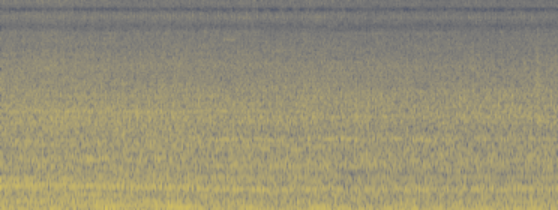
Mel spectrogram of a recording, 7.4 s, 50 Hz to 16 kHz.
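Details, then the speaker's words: Mercedes M120 V12 after replacement of the upper engine wiring harness and MAF sensor harnesses: a smooth, even idle with a steady hum and no knocks, misses or ticks. It runs clean and healthy. "And now we can hear what a V12 sounds like with a good harness. Start her up."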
